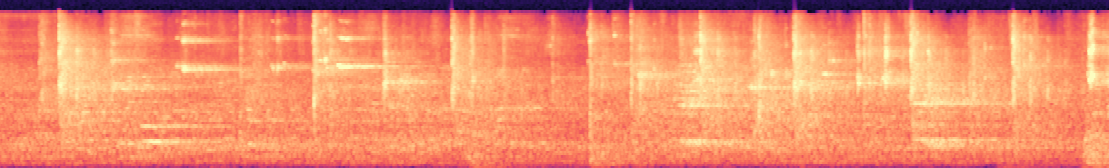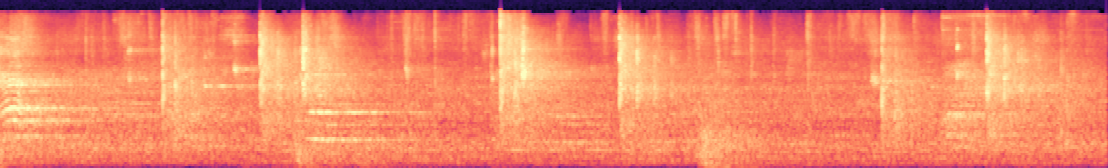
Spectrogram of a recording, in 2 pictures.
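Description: A hard ball smacks sharply against walls, echoing in a large hall.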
